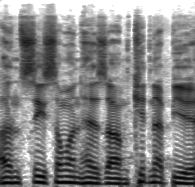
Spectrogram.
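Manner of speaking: usual speaking voice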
